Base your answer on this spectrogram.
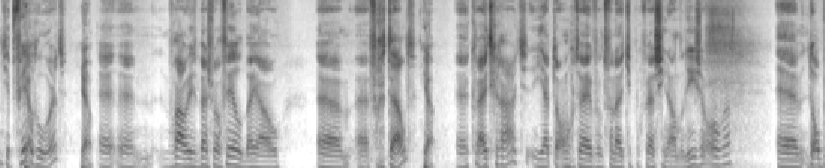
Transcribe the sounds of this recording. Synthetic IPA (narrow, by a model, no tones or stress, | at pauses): ntjəɦɛptfɪːlˠxəɦoːɹt | məvrɑwɦefbɛstʋɛlˠvɪːlˠbɛjɔw | əv̥ərtɛlˠt | kʋɛjtxəraːk̚tjəɦɛp̚taʔɔnɣətʋɛjfəlˠtfɑnœɥtjəprofɛsiəna̰nalizəo̰wvəɹ | dəɔp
